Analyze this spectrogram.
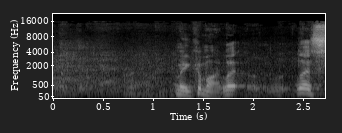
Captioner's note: laughter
